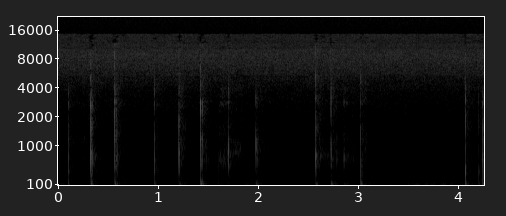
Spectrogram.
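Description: Fingertips and nails tap slowly and softly on an upright, hollow plastic or laminate hand cream squeeze tube with a blueberry print that appears filled with cream. About a dozen quiet, dull taps with a low thump and a brief mid-range click are spaced unevenly over a faint hiss, each dying away almost at once.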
